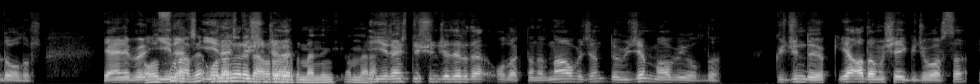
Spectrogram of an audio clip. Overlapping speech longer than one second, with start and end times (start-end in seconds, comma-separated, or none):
1.4-3.0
